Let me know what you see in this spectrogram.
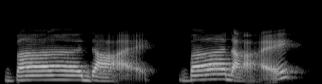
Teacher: I'm transferring the T sound onto the next word. Now you'll notice I'm saying it as a soft D because that's American pronunciation.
